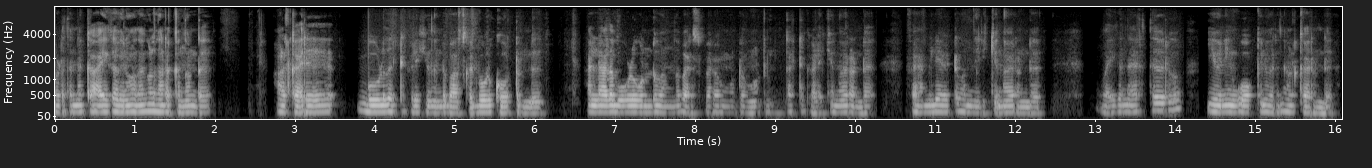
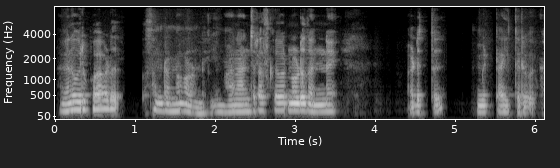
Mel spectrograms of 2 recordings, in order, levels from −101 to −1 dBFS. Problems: low volume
